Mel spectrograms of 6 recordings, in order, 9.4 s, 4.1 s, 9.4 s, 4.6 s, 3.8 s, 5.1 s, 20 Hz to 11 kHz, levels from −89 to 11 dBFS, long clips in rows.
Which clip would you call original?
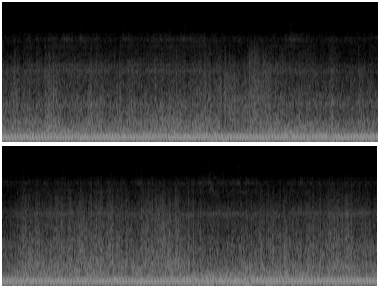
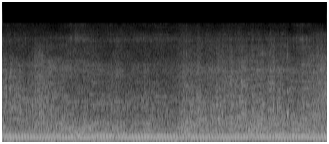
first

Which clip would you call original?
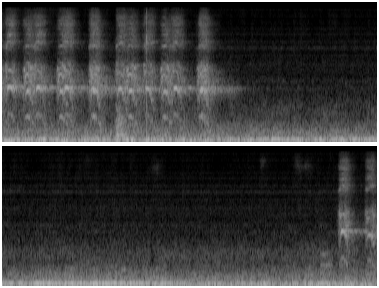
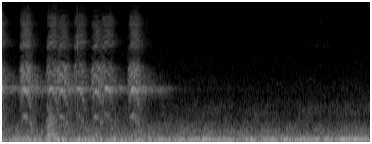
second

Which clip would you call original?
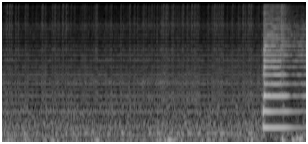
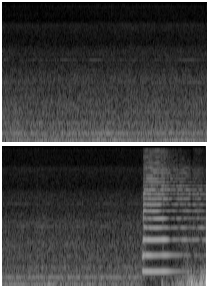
second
